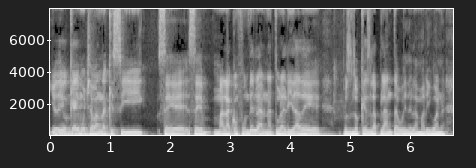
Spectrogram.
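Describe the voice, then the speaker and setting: A man with an unremarkable speaking voice, medium pitch and ordinary pitch variation, at a moderate pace with very even loudness. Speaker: comedian. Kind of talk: casual chat.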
